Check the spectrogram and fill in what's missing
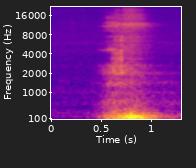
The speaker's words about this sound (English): I'm sorry for breathing all heavy in the mic, but it's just mind-blowing to me.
